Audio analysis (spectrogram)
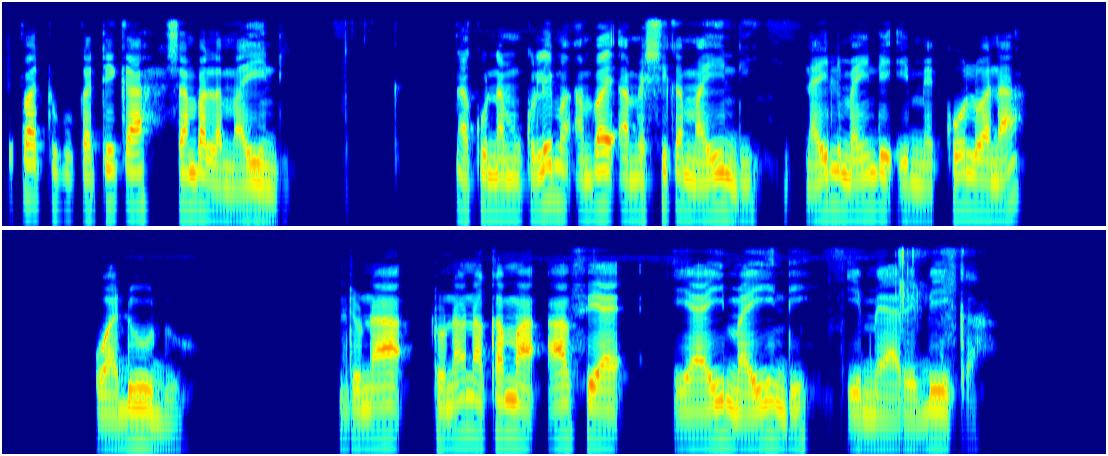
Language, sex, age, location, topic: Swahili, male, 18-24, Wajir, agriculture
